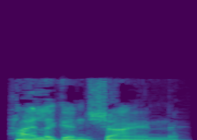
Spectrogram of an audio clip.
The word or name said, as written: heiligenschein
